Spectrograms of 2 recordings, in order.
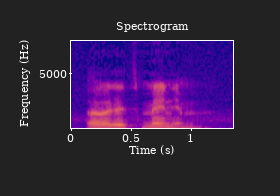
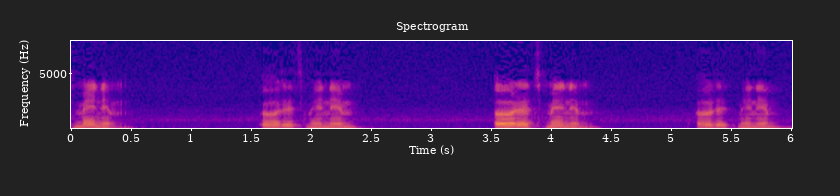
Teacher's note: you see men is stressed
